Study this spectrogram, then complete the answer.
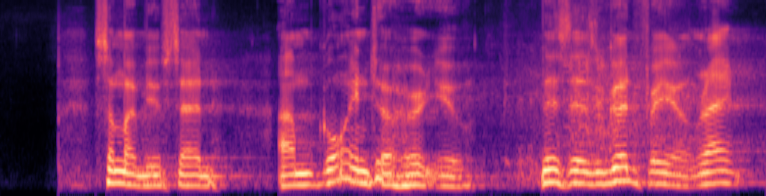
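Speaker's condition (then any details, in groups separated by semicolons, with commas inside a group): ALS; couldn't breathe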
